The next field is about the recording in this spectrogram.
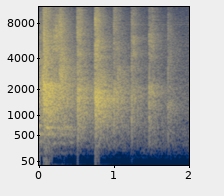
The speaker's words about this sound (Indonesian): Mari yang percaya sekali lagi berikan tepuk tanganmu yang paling meriah untuk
